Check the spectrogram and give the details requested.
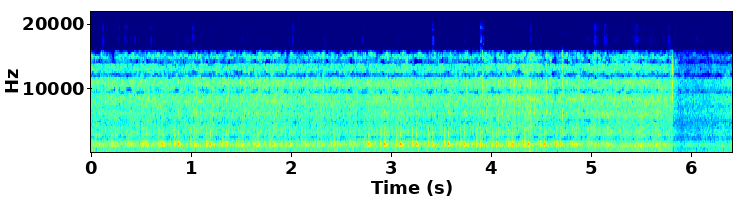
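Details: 2005 Subaru Legacy GT rebuilt (refurbished block, new crank and bearings, used rods/pistons and heads) after spun rod bearings; warm idle oil pressure 22psi, new plugs, no exhaust leaks, used VF40 turbo: sharp regular tick-knock about three per second at idle, cause unknown.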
